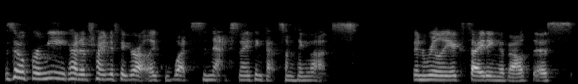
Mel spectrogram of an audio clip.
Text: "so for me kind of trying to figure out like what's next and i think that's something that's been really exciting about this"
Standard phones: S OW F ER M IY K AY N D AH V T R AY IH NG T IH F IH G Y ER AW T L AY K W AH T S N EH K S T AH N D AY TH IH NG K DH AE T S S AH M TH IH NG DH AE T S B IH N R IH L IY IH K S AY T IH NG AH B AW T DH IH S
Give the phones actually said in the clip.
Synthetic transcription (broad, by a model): S OW F ER M IY K AY N D AH V T R AY IH NG T IH F IH G Y ER AW T L AY K W AH T S N EH K S T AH N AY TH IH NG K DH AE T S S AH M TH IH NG DH AE T S B IH N R IH L IY IH K S AY T IH NG AH B AW T DH IH S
